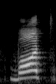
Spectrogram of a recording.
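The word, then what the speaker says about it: bought: बोट देखिए इसकी pronunciation मैंने लिख रखी है क्योंकि बहुत सारे स्टूडेंट्स बाउट पढ़ते हैं। बाउट नो गाइस बाउट नहीं बोला जाता है।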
